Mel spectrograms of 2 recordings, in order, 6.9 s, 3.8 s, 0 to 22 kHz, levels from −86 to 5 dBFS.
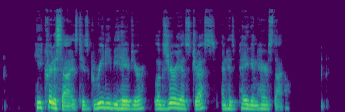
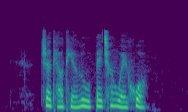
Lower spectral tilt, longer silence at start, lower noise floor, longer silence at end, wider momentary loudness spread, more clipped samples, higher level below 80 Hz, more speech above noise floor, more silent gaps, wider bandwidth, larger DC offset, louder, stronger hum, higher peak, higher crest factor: about the same, -6 dB/octave vs -6 dB/octave; second, 0.7 s vs 0.85 s; first, -89 dBFS vs -81 dBFS; second, 0.45 s vs 0.85 s; first, 12 LU vs 4 LU; neither; about the same, -58 dBFS vs -62 dBFS; first, 71 dB vs 60 dB; neither; first, 15.5 kHz vs 7.4 kHz; neither; first, -19 LUFS vs -23 LUFS; neither; first, -2 dBFS vs -6 dBFS; about the same, 18 dB vs 18 dB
